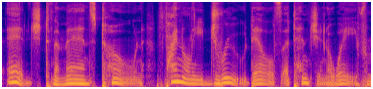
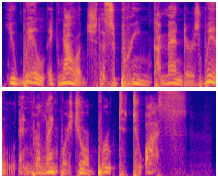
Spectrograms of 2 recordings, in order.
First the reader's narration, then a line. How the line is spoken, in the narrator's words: snapped the soldier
